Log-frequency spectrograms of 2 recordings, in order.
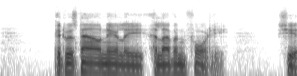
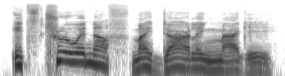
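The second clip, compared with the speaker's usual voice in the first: slow, much higher broad Irish lilt, tender to Maggie; broad Irish accent; 6 semitones higher, slower than usual. Acted. Connor greeting Maggie at the airport, in a broad Irish accent. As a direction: lay on a thick Irish brogue, drawn out. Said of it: "he said in a broad Irish accent".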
